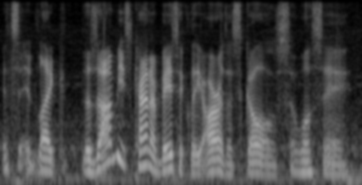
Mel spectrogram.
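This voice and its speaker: A man's voice: mid-range voice, big pitch swings, a little fast, gravelly, bright, forceful tone, a little hiss or hum. A young man casually chatting through a game stream, reading out chat comments and rambling with fillers. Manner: chatty, rambling, reads chat aloud, laughs often.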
